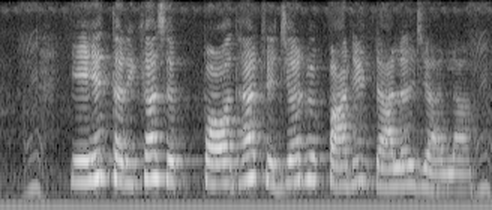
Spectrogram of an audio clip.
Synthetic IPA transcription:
jeɦit̪ɐɾiːkasepɔːd̪ʱaʈɾed͡ʒəɾmẽpaːniɖaːləld͡ʒaːlaː

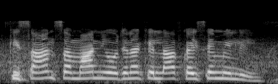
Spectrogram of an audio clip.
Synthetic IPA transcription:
kɪsaːnsəmaːnjoːd͡ʒnakelaːb̚ʱkəɪsemɪliː

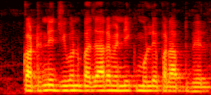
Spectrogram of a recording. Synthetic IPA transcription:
kəʈnid͡ʒiːʋənbəd͡ʒaːɾmẽnɪkmʊljepɾaːp̚t̪bʱeːl

